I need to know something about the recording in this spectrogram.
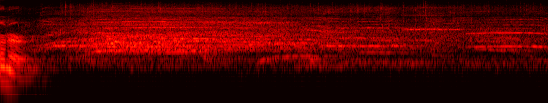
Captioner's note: audience applauding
